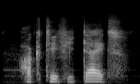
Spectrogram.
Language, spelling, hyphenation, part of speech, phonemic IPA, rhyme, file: Dutch, activiteit, ac‧ti‧vi‧teit, noun, /ˌɑk.ti.viˈtɛi̯t/, -ɛi̯t, Nl-activiteit.ogg
- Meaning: 1. activity (state of being active) 2. activity (something with which one is occupied) 3. activity (movement)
